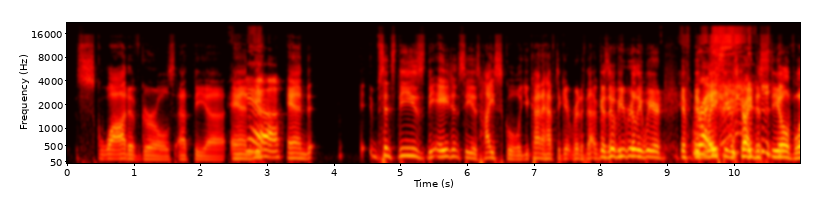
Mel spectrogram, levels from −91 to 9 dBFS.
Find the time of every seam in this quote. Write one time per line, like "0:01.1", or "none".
0:02.4
0:09.3

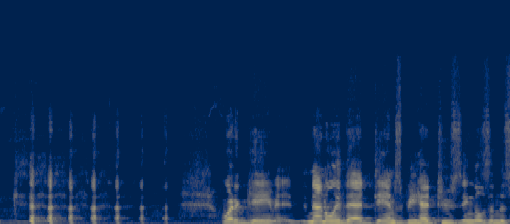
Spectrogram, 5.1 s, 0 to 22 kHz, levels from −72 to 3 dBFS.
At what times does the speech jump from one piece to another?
0:02.2

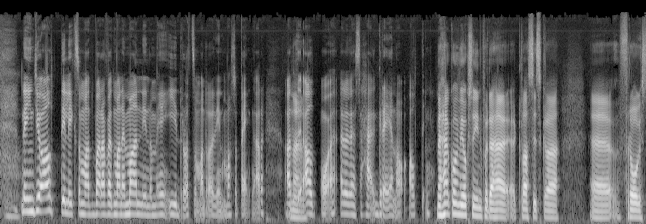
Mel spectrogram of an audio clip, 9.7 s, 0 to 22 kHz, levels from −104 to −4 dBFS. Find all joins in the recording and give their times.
0:04.7
0:06.5

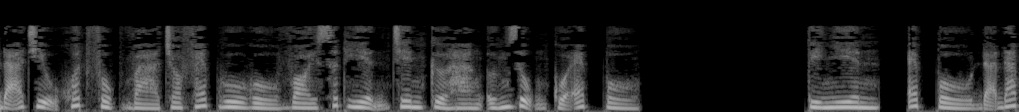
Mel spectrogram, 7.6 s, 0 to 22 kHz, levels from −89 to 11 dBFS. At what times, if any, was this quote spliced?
none

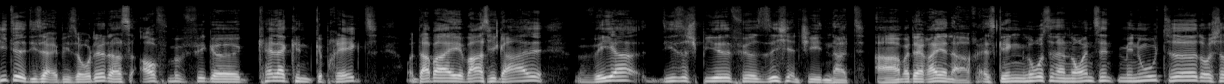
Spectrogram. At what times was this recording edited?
0:04.9

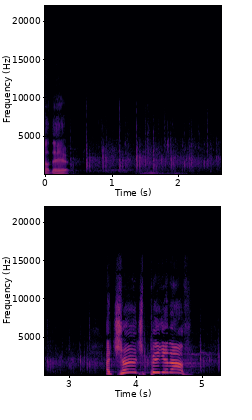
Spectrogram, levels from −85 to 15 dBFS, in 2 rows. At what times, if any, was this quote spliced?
0:03.5

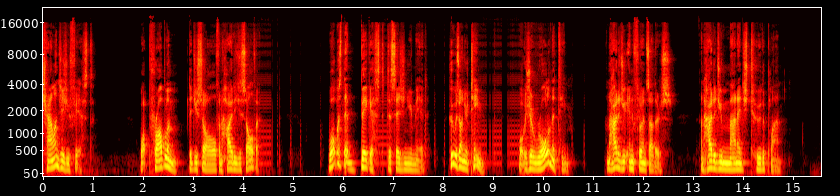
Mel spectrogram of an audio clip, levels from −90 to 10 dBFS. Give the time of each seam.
0:08.0
0:13.1

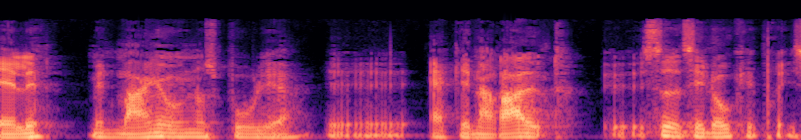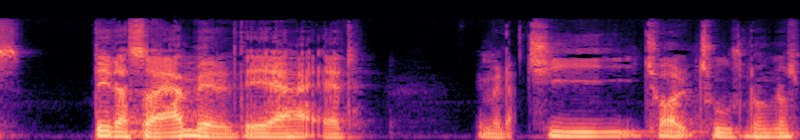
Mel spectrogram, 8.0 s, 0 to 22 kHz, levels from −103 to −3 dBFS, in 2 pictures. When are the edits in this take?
0:03.0
0:06.5

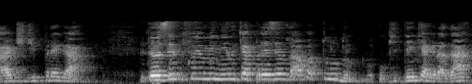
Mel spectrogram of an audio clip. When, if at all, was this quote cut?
0:01.4
0:03.7

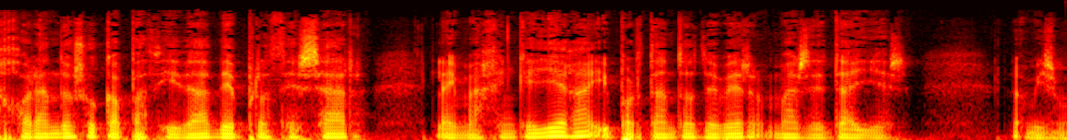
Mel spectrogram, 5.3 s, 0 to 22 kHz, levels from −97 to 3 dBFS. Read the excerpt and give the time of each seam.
none

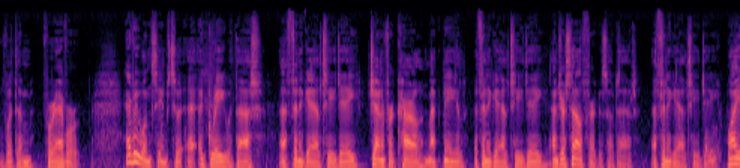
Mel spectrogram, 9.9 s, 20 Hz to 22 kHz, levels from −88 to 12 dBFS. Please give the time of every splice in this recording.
0:03.5

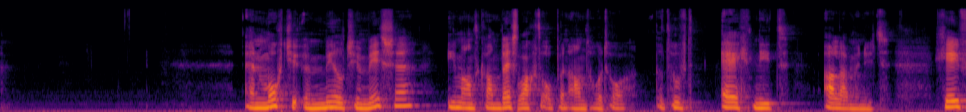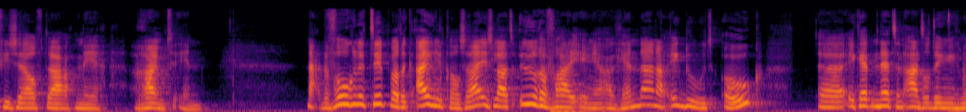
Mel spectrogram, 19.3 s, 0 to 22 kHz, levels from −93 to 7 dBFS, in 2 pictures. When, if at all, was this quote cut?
0:05.2

